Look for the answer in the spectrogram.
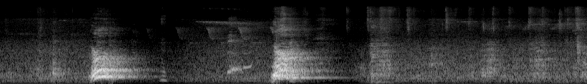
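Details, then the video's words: Great Dane showing aggression toward a stranger: two loud, rough barks about two seconds apart over a low background hiss, followed by quieter faint noises. "Great Dane's devil mode for a stranger"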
